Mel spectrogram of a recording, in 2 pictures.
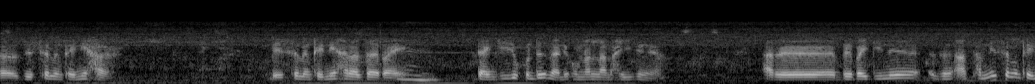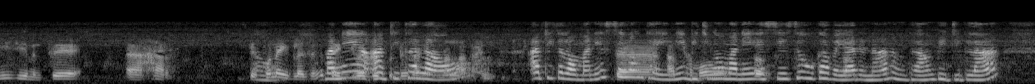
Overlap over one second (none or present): present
